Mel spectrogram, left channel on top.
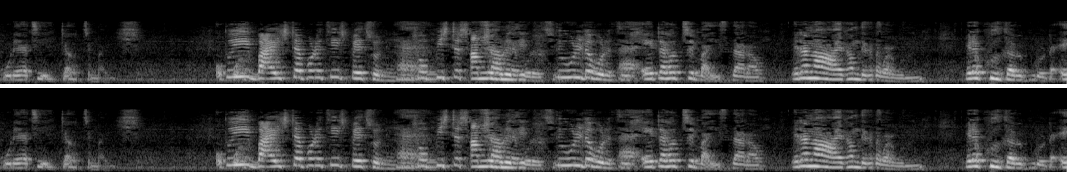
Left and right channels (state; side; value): identical; both; correlation 1.00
